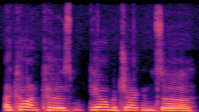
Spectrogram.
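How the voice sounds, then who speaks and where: A woman's voice: on the high side, fairly even intonation, normal speed, warm tone, lightly acted. A woman voicing a young dragon prince in a read-aloud storybook, brave but easily hurt and unsure of himself. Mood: doubtful.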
